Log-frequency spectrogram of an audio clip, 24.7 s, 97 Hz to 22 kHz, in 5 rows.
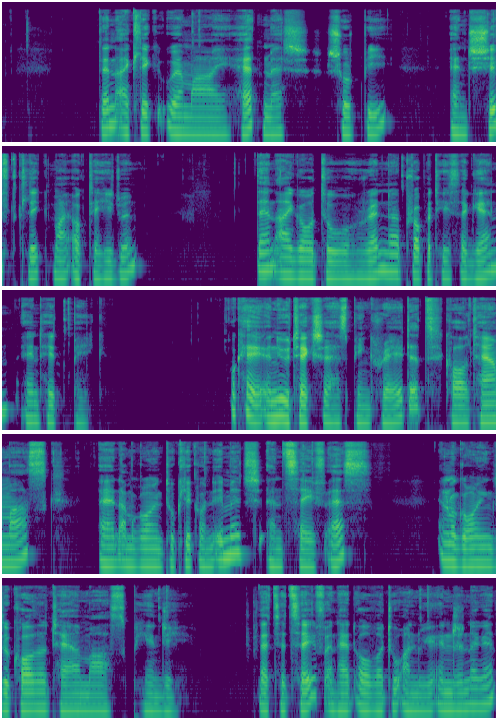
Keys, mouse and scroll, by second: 2.0 click, 4.9 shift+click, 18.0-21.5 drag.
